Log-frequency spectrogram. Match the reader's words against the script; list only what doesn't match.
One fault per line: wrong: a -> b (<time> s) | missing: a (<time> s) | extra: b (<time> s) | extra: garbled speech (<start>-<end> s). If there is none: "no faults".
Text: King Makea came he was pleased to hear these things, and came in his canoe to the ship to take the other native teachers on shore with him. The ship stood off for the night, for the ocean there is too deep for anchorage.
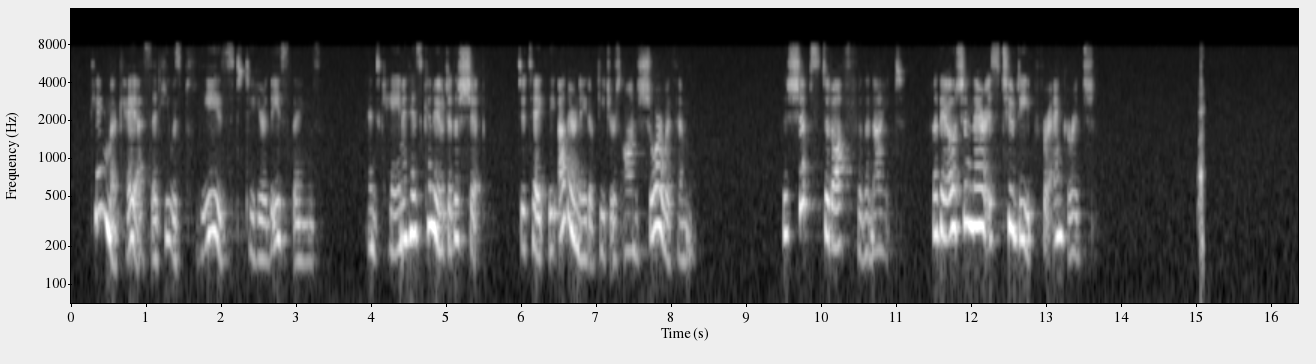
wrong: came -> said (1.0 s)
